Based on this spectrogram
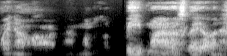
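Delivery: hushed, breathy, very quiet panicked whisper. Recalling waiting upstairs for a beating from mum, acting out past panic. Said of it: "You'd be sitting there panicking for hours".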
